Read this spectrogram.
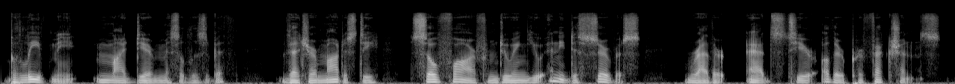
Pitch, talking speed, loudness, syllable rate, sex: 95 Hz, 140 wpm, -21 LUFS, 4.8 syllables/s, male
